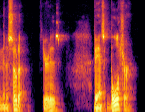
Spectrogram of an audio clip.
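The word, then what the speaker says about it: Boelter: Look at that, Vance Boatler. In case you're wondering if that's forged or fraudulent, here's the official documents of the Secretary of State of Minnesota. Here it is. Vance Bolter. Bolter.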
